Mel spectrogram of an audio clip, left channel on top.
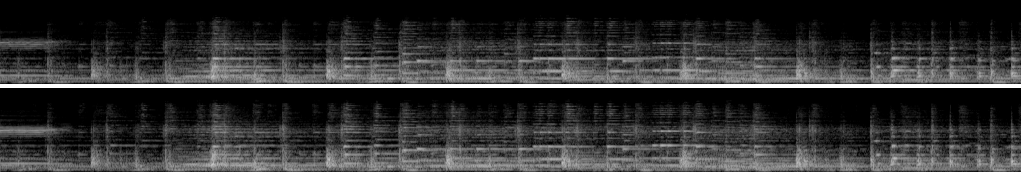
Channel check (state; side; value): normal; both; correlation 0.32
